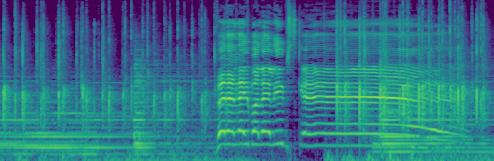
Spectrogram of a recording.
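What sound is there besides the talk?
audience applause and cheering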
